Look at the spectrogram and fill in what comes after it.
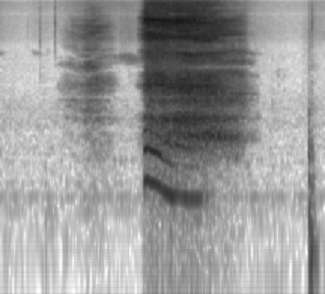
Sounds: Sigh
